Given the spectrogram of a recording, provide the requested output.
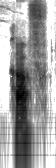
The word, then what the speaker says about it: Cuth: Cuff? Yes, C-U-T-H. At least this is the way I pronounce it.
